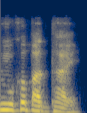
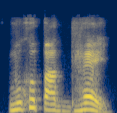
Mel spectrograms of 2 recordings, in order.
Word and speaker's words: মুখোপাধ্যায়: এই যে মুখোপাধ্যায়, এখানে তো উচ্চারণের সময় দ আসতেছে উচ্চারণের টাইমে, কিন্তু আমরা কি করতেছি, দ এর কোনো ছিটা ফোটাই আনতেছি না।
